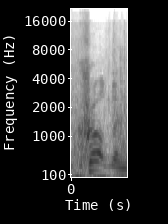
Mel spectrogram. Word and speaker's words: kraken: I don't think it's "kracken" anyways. I always heard it said "krayken". Well, we always pronounce it "krayken." No, no, no, no, no. "Krocken" is how it's pronounced in Scandinavian, What happened was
